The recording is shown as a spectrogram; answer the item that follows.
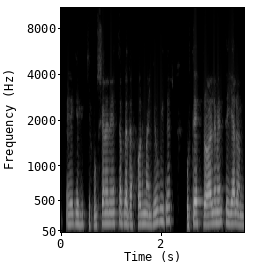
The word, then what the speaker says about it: Jupyter: Yo erróneamente antes los pronunciaba Jupyter, pero pareciera que es Jupyter, ¿no?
